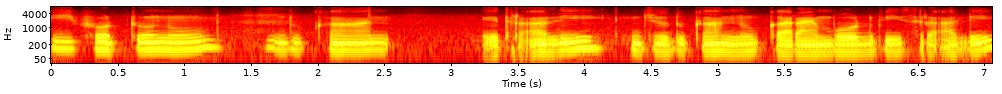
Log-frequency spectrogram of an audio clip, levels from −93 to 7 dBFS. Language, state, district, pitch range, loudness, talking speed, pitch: Kurukh, Chhattisgarh, Jashpur, 105-125 Hz, -20 LUFS, 95 wpm, 115 Hz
